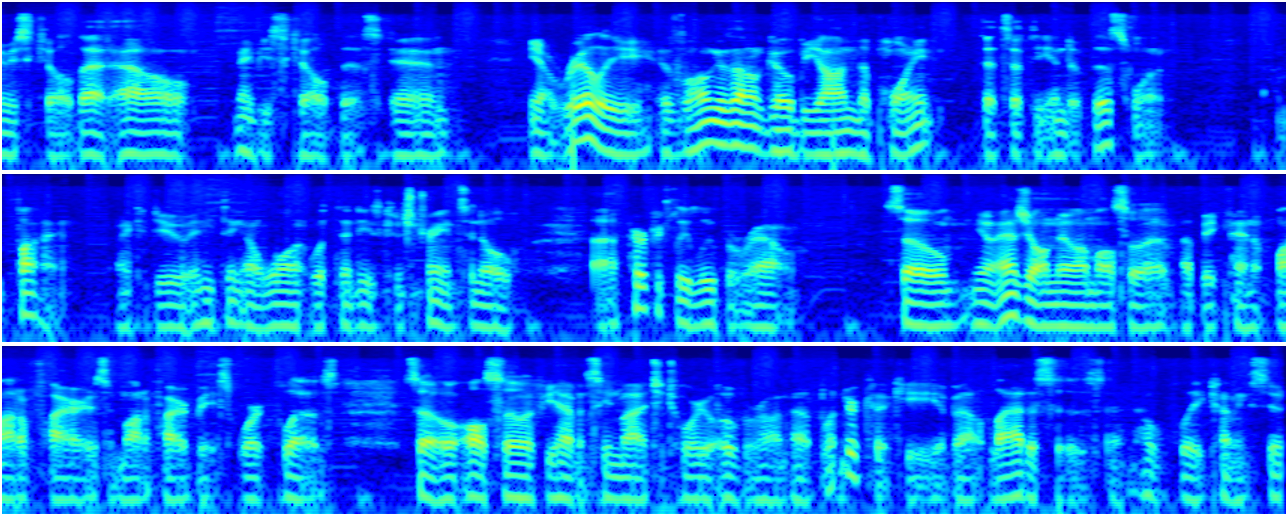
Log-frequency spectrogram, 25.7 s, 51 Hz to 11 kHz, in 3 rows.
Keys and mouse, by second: 1.8 shift+s, 4.8 a, 11.1 ctrl+t, 12.5 ctrl+i, 14.1 ctrl+t, 18.4 x, 19.5 Tab, 20.4 Tab, 21.4 ctrl+r, 22.0-23.3 middle drag, 23.3 ctrl+r, 24.9 click.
